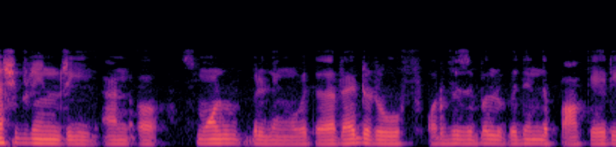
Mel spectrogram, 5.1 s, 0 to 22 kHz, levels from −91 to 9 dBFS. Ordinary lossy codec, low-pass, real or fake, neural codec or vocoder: none; 5.4 kHz; real; none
